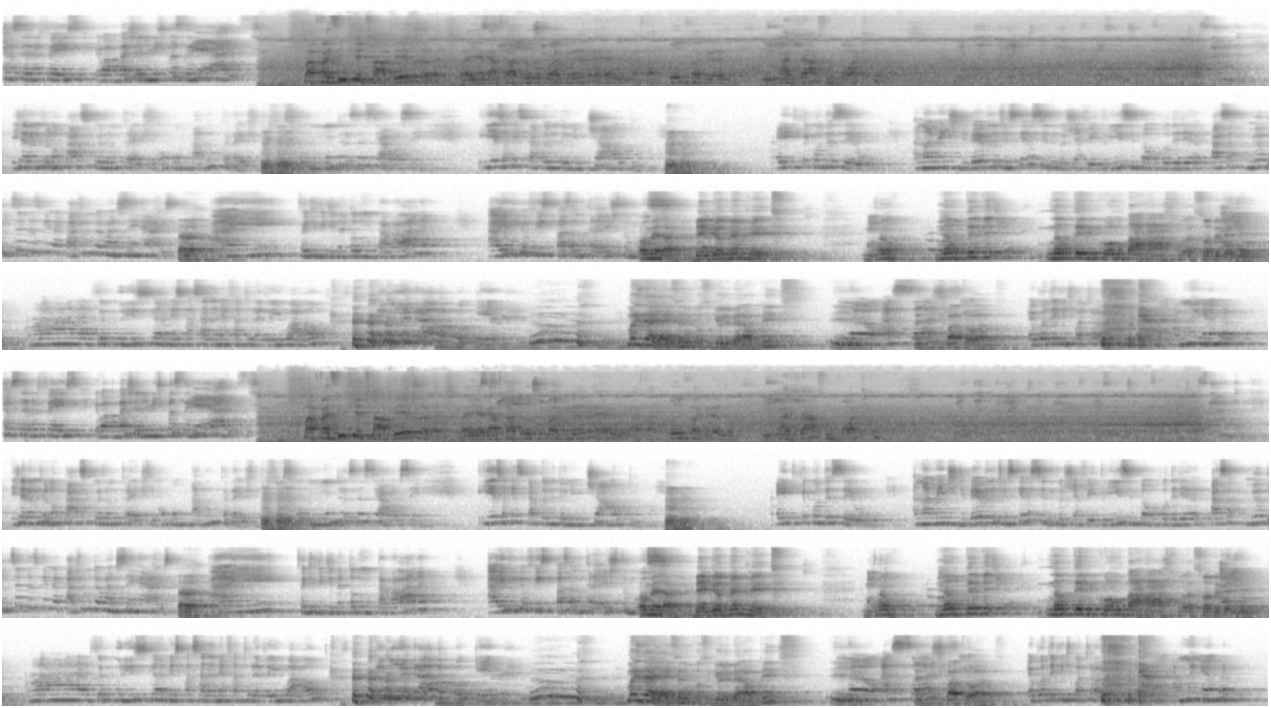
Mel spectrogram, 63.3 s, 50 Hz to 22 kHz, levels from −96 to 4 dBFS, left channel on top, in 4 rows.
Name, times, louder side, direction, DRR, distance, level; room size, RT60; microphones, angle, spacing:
voice 1, 0.0-3.3 5.0-5.3 5.8-7.0 7.3-7.4 9.2-10.0 11.1-11.5 11.9-21.5 21.8-24.1 25.5-33.8 34.2-37.0 37.3-37.5 37.7-40.0 40.4-41.1 42.5-42.8 43.2-44.3 46.2-46.3 46.9-47.3 47.8-51.5 52.2-54.0 57.2-57.4 57.9-59.7 60.3-62.8, right 2 dB, 85° right, 0 dB, 1.0 m, -42 dB
walkingcritter roadnoise, 3.2-15.0, right 2 dB, 50° right, 0.9 m, -35 dB
voice 2, 3.8-9.2 9.5-11.0 19.1-19.5 24.1-24.5 33.9-34.2 39.6-41.4 42.4-42.9 43.3-44.1 44.7-47.3 51.9-52.6 54.1-54.8 55.3-57.2 57.9-58.2 58.9-59.9 61.2-61.9, right 1 dB, 15° right, 1 dB, 0.3 m, -30 dB
sound 1, 52.9-57.6, right 2 dB, 80° left, 1.2 m, -48 dB
8.3 x 4.2 x 3.0 m, 1.4 s
head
